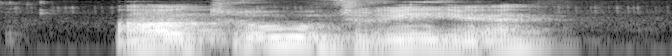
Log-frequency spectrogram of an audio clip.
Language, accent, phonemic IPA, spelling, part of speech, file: French, Canada, /ɑ̃.tʁu.vʁi.ʁɛ/, entrouvrirait, verb, LL-Q150 (fra)-entrouvrirait.wav
- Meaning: third-person singular conditional of entrouvrir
